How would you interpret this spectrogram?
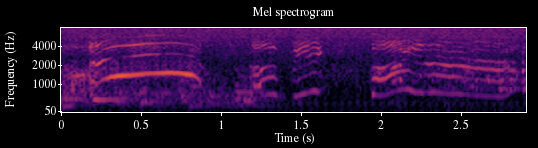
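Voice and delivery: startled by a big spider, cry out in fright; frightened gasp. Acted. Girl spots a spider, gasps.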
